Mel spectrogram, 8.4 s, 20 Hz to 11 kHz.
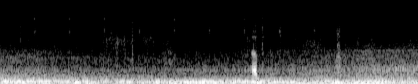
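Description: Inside the cabin of a moving 2017 Suzuki Swift SHVS mild-hybrid hatchback: a steady low engine and road rumble that swells slightly near the end. Faint regular ticking runs through it at about one and a half ticks a second.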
